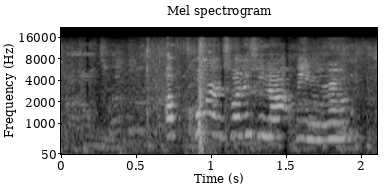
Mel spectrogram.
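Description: Indistinct high-pitched voices with no clear words, and one sharp click just before the one-second mark.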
